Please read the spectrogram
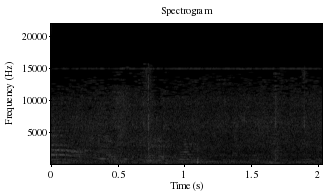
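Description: Faint, distant shouts and calls of players on a football pitch, with a short high-pitched call right at the start.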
